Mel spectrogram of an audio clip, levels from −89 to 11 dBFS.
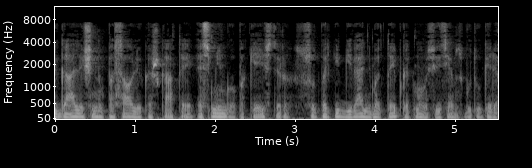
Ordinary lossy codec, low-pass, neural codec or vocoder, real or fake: MP3, 32 kbps; 7.2 kHz; none; real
